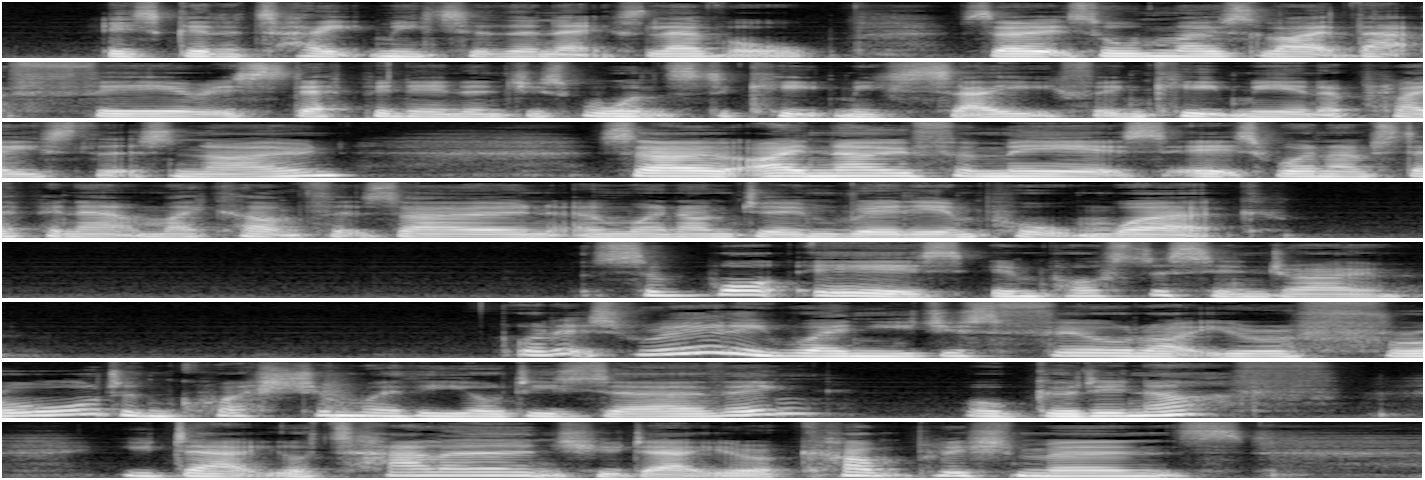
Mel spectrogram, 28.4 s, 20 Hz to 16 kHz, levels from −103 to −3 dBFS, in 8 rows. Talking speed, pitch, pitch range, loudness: 185 wpm, 170 Hz, 155-210 Hz, -18 LUFS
